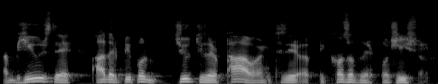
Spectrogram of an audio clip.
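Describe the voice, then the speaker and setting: A middle-aged man from Greece with a Greek accent, a coach answering interview questions earnestly, often repeating himself and pausing on fillers. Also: on the low side, a little mellow, no echo. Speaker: guest, holistic coach.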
